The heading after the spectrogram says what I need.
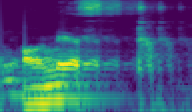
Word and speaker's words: honest: इसी तरह हम पढ़ेंगे ऑनेस्ट, HONEST, ऑनेस्ट, यहाँ पर एस साइलेंट, ऑनेस्ट, तो पढ़ते दी ऑनेस्ट, ठीक है।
